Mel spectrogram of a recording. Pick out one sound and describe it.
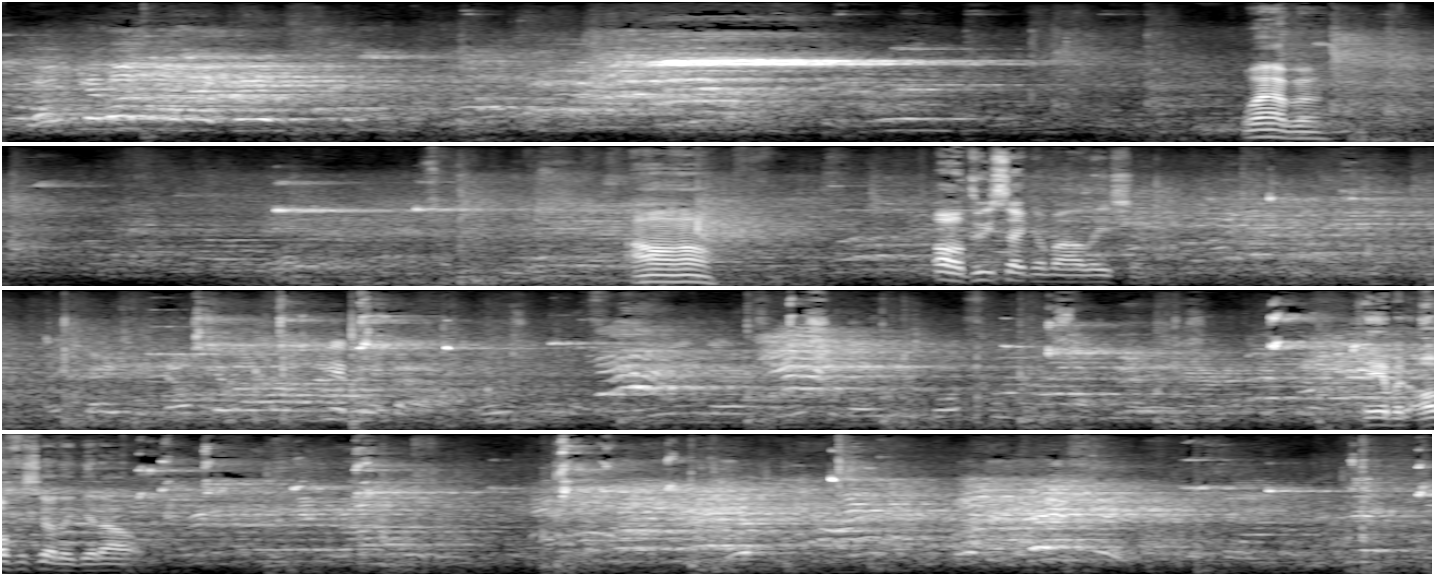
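Spectators cheer and shout in a large echoing gym.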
